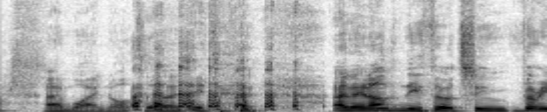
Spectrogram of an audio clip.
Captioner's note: laughter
